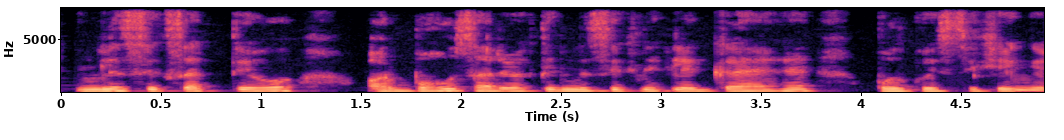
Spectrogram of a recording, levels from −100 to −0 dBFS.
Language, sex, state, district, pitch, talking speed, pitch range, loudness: Hindi, male, Bihar, Supaul, 145 Hz, 205 wpm, 135-150 Hz, -21 LUFS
